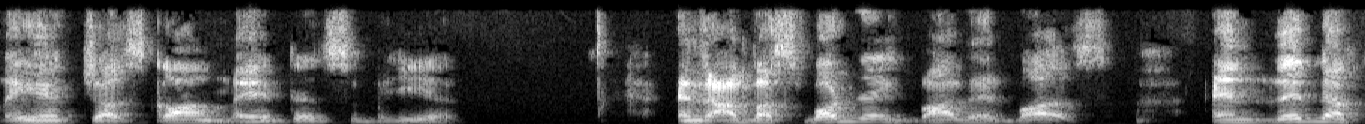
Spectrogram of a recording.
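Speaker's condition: Stroke with speech impediment; tracheotomy

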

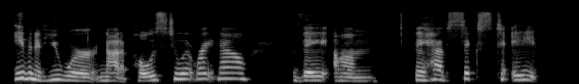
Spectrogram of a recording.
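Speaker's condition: No condition

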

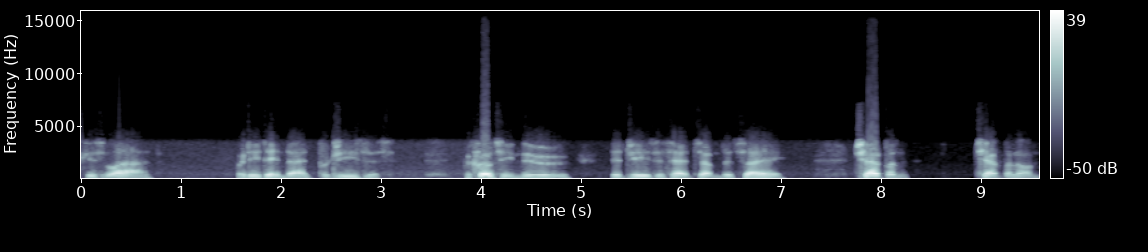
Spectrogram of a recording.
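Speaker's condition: Cerebral palsy; wheelchair user

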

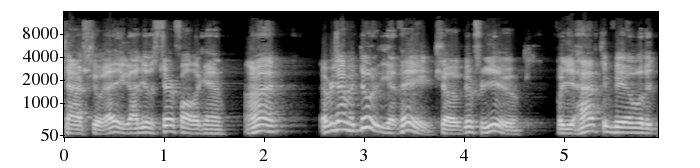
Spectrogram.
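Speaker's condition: Cleft palate; congenital cleft palate

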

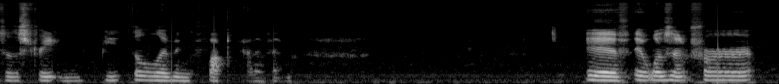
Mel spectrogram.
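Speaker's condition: Cleft lip and palate, unilateral cleft lip and palate; slow speech development

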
